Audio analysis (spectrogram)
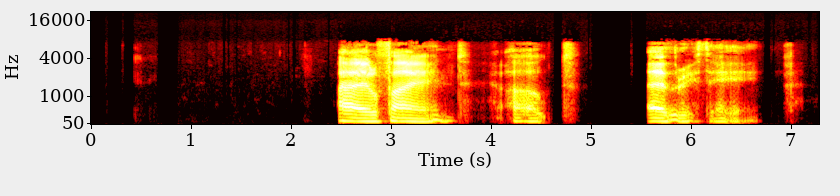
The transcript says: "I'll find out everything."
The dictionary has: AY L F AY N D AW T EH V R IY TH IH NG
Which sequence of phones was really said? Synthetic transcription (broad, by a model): AY L F AY N D AW T EH V R IY TH IH NG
